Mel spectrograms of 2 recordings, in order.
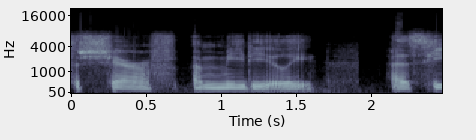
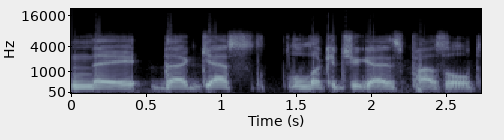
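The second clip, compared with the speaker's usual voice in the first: ordinary talk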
